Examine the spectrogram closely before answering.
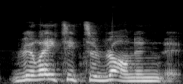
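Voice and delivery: ordinary delivery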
